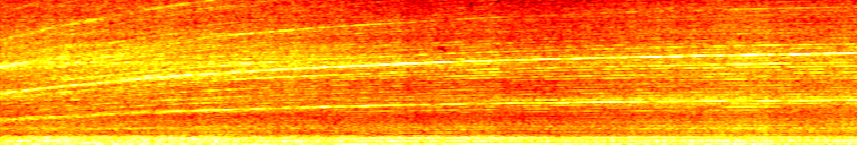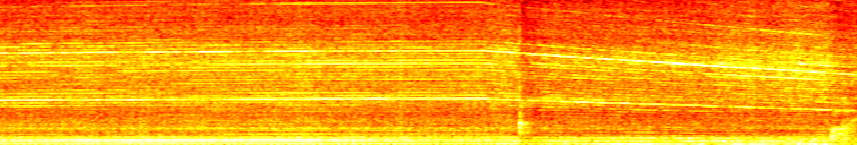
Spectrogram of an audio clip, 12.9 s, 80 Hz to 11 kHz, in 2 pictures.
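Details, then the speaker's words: Hotpoint 9530 washing machine after carbon brush replacement, rinse hold into spin: steady even motor whine, smooth pitch, no scraping or rattling, louder than before; normal motor run. "that's loud it's louder than it was before great"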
